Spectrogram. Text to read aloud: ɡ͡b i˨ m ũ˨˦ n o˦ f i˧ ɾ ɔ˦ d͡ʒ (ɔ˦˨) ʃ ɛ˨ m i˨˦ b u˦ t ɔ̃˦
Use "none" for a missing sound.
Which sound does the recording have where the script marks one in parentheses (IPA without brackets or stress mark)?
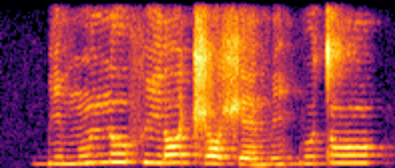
ɔ˦˨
